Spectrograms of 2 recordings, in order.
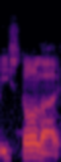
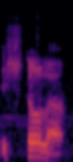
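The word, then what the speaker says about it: Y'shtola: stream elements wait so ishtola's name is not istola ishtola since you don't pronounce the first letter that's crazy yeah that's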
